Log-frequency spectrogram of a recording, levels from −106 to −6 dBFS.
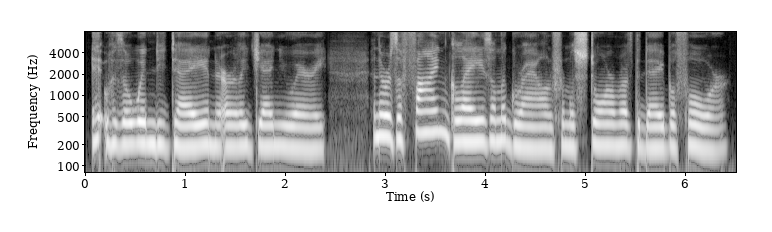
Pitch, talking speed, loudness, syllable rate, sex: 205 Hz, 220 wpm, -16 LUFS, 5.4 syllables/s, female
